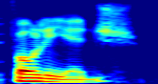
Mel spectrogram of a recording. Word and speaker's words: foliage: not living with us, you shall pronounce it foliage. We're a three syllable foliage household.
